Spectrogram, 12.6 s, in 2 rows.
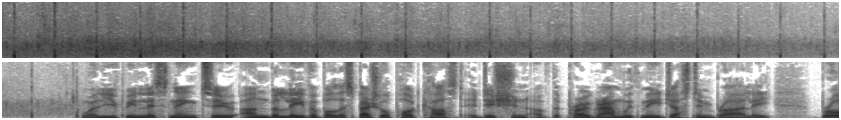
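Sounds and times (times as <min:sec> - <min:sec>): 
crowd applause: 0:00.0 - 0:07.2
speech: 0:06.9 - 0:12.5.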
